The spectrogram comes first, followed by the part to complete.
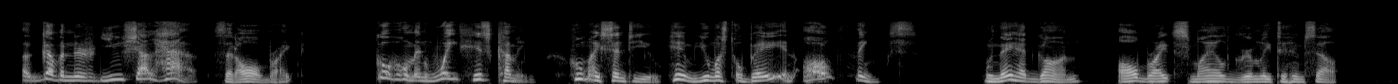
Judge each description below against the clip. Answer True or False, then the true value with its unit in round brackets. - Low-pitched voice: False (160 Hz)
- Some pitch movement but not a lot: False (7.7 semitones)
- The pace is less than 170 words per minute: True (145 wpm)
